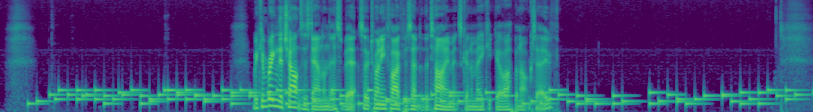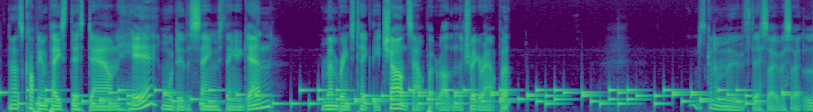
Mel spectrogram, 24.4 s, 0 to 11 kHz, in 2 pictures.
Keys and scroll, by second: 4.0-4.5 typing, 5.6-6.4 typing, 12.3 super+c, 14.1 super+v.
